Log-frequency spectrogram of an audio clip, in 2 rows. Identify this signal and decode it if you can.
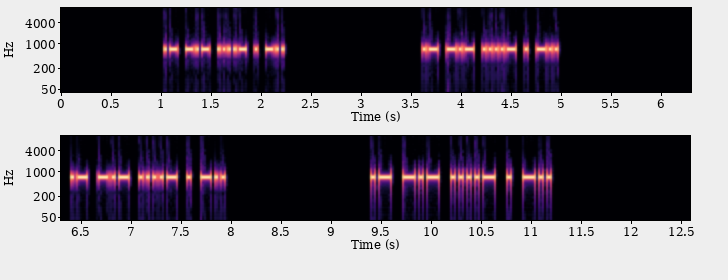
Morse code, heard as a keyed tone, about 37 wpm, 700 Hz. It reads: AK4ED AK4ED AK4ED AK4ED
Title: Speed Racing - USA 2x2 Call Signs 30wpm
